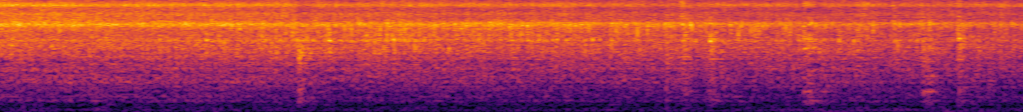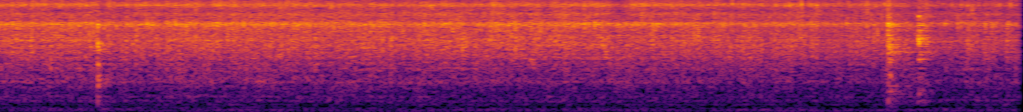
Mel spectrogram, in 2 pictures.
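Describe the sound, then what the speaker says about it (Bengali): Spice paste for paneer is poured into hot oil and fries with a loud, steady sizzle and crackle, close up, with a few faint scraping knocks scattered through and no voices. "তেলটা গরম হয়েছে এতে কিচ্ছু ফোড়ন না তেজপাতাও না এই পেস্টটা যেটা করেছি এটাকে আমি ঢেলে দিচ্ছি"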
